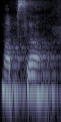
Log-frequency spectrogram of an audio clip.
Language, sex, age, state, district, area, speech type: Goan Konkani, female, 18-30, Goa, Murmgao, urban, spontaneous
